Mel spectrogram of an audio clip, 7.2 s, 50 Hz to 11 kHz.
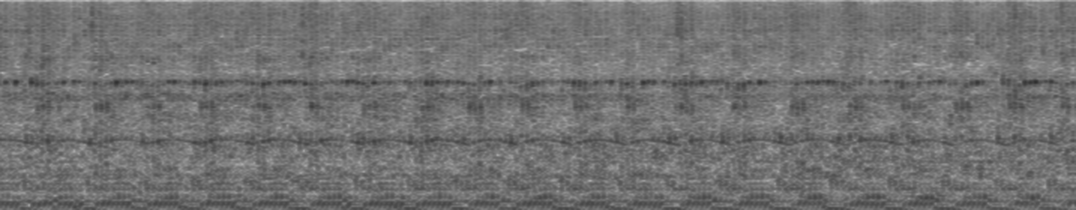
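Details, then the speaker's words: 1989 Briggs & Stratton 13 cu in 5hp 6:1 gear-reduction engine, first run after years sitting, no air filter fitted: slow, slightly uneven single-cylinder thump, idling below proper speed; rpm needs raising. "so okay so um it sounds like it's a little bit it's running a little bit slower than uh it should be so i'm gonna have to speed up the rpm just a bit"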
